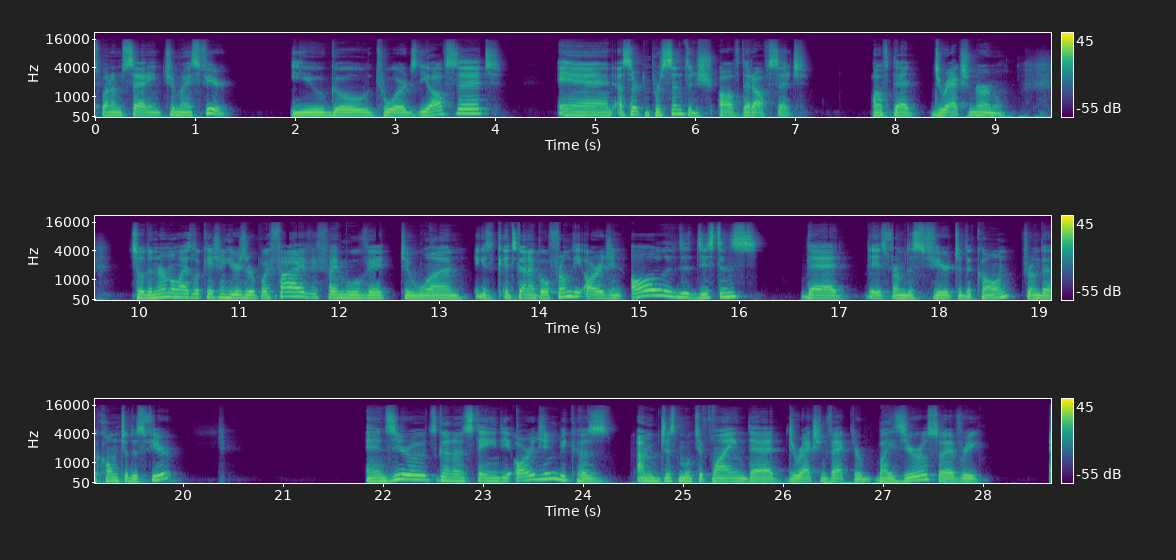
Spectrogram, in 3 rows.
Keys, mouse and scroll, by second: 5.9 click, 11.2-12.8 drag, 20.8-23.3 drag, 23.9 click, 25.1 KP_0, 25.1 KP_Enter.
